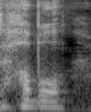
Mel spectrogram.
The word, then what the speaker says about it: Hubble: coincidence of course that Hubble rhymes with trouble rather pleasing a little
